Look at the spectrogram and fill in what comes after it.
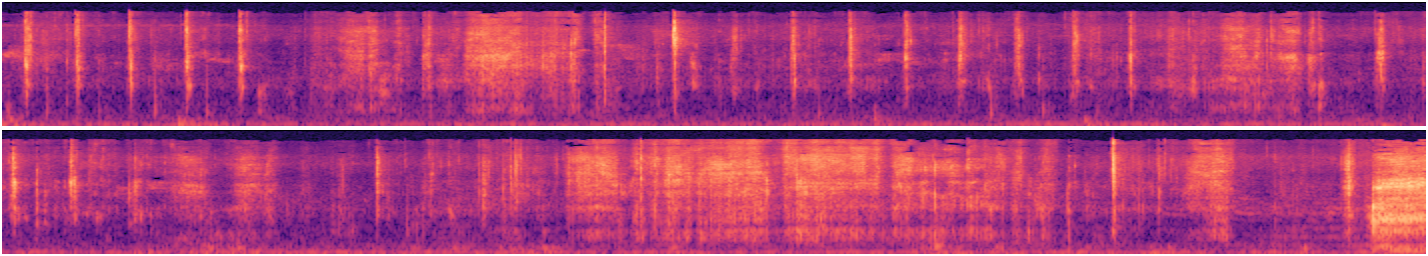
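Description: Close-up chewing of grilled tongue dipped in chili sauce: wet lip smacks and many small mouth clicks, with a brief loud vocal sound near the end.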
